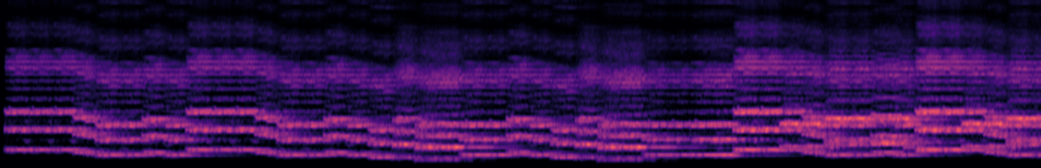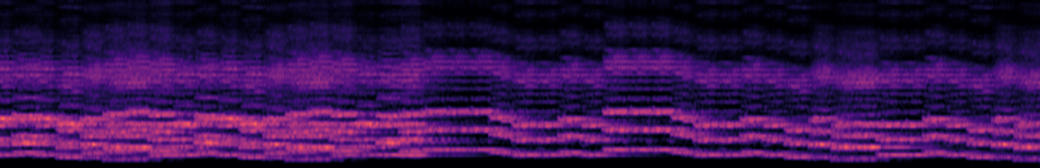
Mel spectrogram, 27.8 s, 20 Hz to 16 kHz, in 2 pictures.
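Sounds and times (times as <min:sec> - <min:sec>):
people singing colinde carols in Ardeal: 0:00.1 - 0:27.7.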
